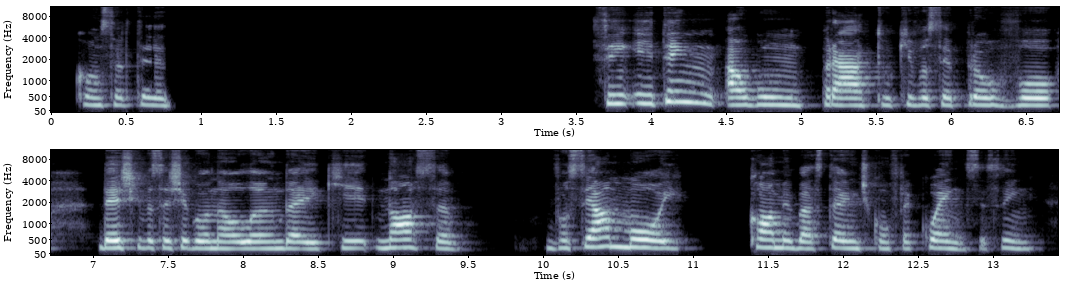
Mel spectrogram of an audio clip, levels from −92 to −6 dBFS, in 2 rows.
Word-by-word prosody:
Com 235 -3 -6
certeza. 225 -1 -6 2.8
Sim. 275 -2 -1
E 280 -1 0
tem 315 -3 +1
algum 230 0 +2
prato 225 0 +2
que 225 +2 -9
você 225 0 -4
provou 225 -1 +1 0.3
desde 235 0 +6
que 240 - -10
você 230 0 -2
chegou 225 -1 +1
na 215 -1 -1
Holanda 215 0 +1
e 205 0 0
que 225 +2 -6
nossa 240 -3 +2 0.5
você 230 +3 -5
amou 260 -3 +5
e 225 0 -9 0.4
come 245 -2 +2
bastante 220 0 -2
com 215 -2 -9
frequência 210 -1 -5
assim? 215 -4 -9
225 Hz, 120 wpm, -22 LUFS, 220-240 Hz, 2.8 s, desde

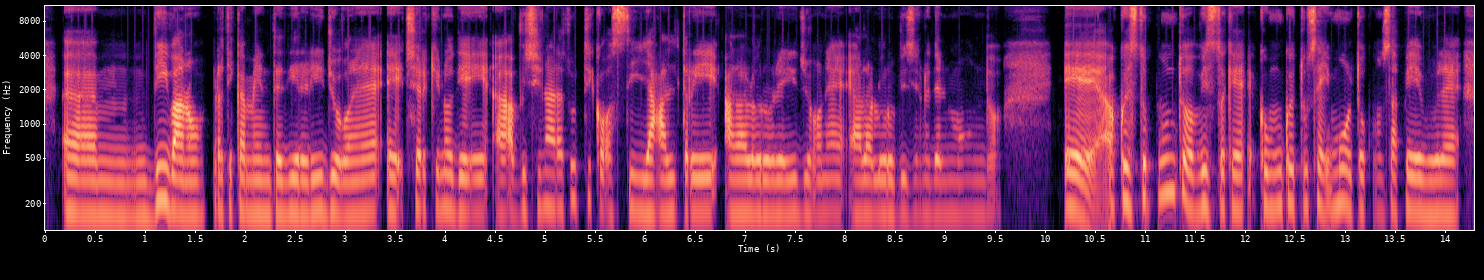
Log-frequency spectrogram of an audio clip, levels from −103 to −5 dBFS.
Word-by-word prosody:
uhm, 155 -2 -2
vivano 165 -5 +5
praticamente 160 -2 -3
di 165 +1 -1
religione, 160 0 -2
e 175 - -1
cerchino 180 0 -1
di 165 -1 -2
a-avvicinare 180 +2 +1
a - - -13
tutti 215 +4 -11
i - - -14
costi 175 -1 +5
gli 170 - -2
altri 165 +1 0
alla 165 0 +1
loro 160 0 0
religione, 160 +1 -6
e - - -6
alla 160 0 -1
loro 160 0 -3
visione 160 0 -8
del 160 0 -4
mondo. 160 0 -15 0.6
E, - - +5
a - - +2
questo 215 +2 +4
punto 235 -4 -1
visto 180 0 +3
che 175 -1 -3
comunque 190 +2 -3
tu 195 - -8
sei 185 -1 +3
molto 190 -2 -3
consapevole, 165 -2 -2
165 Hz, 145 wpm, -24 LUFS, 160-180 Hz, 0.6 s, vivano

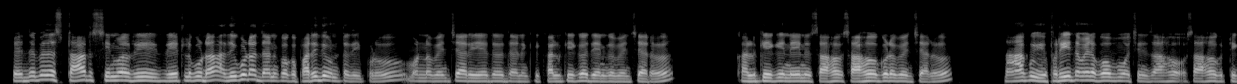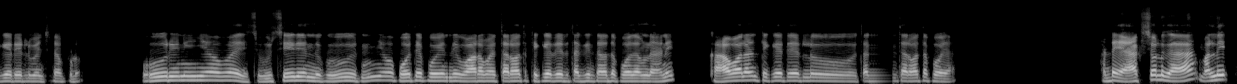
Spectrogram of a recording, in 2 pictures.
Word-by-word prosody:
పెద్ద, 160 +2 -1
పెద్ద 215 0 +2
star 190 +3 +2
cinema 185 0 +2
రే 180 - +3 0.2
రేట్లు 170 +2 +2
గూడా 185 -1 +3
అది 180 +2 +2
గూడా 230 0 +4
దానికొక 170 -3 -1
పరిధి 185 +6 +3
ఉంటది. 155 -3 -5
ఇప్పుడు 135 +1 -8 0.3
మొన్న 155 0 -5
బెంచారు 150 +2 -1
ఏదో 150 +1 -3
దానికి 135 -1 -7
'కల్కికో' 145 +4 0
దేనికో 140 -1 -1
బెంచారు. 130 0 -2 0.8
'కల్కికి' 155 +2 +1
నేను 155 0 +2
'సాహో 140 +3 +2
సాహోకి' 155 +3 +4
గూడా 160 -1 +3
బెంచారు, 130 0 -4 0.7
నాకు 175 +4 +2
విపరీతమైన 185 +6 +3
కోపమొచ్చింది 160 -5 -1
'సాహో,' 140 +1 -3
'సాహోకి' 140 0 -2
టికెట్ 150 +1 -1
రేట్లు 145 -1 -3
బెంచినప్పుడు. 130 -1 -8 0.8
ఓరి 190 +1 +3
నీయవ్వ 195 -1 +1 0.2
ఈ - - -5
సూసేదెందుకు, 155 +2 0 0.3
నీయవ 190 +2 -2
పోతే 165 +3 +2
పోయింది 165 -1 +2
వారం 155 +1 +3
అయిన 150 - -9
తర్వాత 160 +1 +2
టికెట్ 165 +2 +1
రేట్ 150 -2 +1
తగ్గిన 145 +1 -2
తర్వాత 150 +1 0
పోదాంలే 145 -1 +2
అని 180 +5 -1 0.5
కావాలని 180 +7 +4
టికెట్ 175 +1 -1
రేట్లు 165 -1 0 0.5
తగ్గిన 140 +1 -10
తర్వాత 155 +3 -1
పోయా. 130 -2 -2 1.5
అంటే, - - +2 0.2
యాక్చువల్‌గా 210 -8 +3 0.3
మళ్ళీ 200 +7 +4
155 Hz, 145 wpm, -23 LUFS, 145-175 Hz, 1.5 s, గూడా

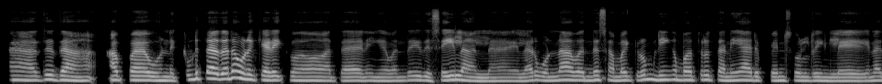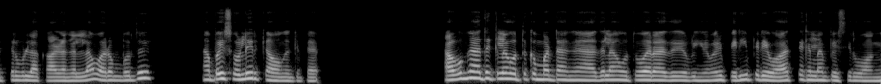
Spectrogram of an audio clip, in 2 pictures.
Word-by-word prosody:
ஆ - - 0 0.2
அதுதான். 195 -3 +1 0.3
அப்ப 205 0 -4 0.2
ஒண்ணு 180 -1 +1
குடுத்தா 255 +4 +2
தானே 255 +5 +4
ஒண்ணு 235 -4 +4
கிடைக்கும் 190 -2 +1 0.2
அத்தை. 175 +1 -5 0.2
நீங்க 170 -1 -3
வந்து 175 +3 -5
இத 185 - -1
செய்யலாம்ல, 185 -6 +1 0.2
எல்லாரும் 180 +4 -2
ஒண்ணா 200 +3 +1
வந்து 190 +2 0
சமைக்கிறோம். 190 +4 -1
நீங்க 215 +1 0
மாத்திரம் 205 0 -2
தனியா 190 +2 0
இருப்பேன்னு 180 -1 -4
சொல்கிறீங்களே. 170 -2 -1 0.2
ஏன்னா 180 +2 -2
திருவிழா 195 -2 -1
காலங்கள்லாம் 175 +6 0
வரும்போது 195 +5 0 0.6
நான் 220 -1 -2
போய் 260 0 +4
சொல்லியிருக்கேன், 235 -4 +2
அவுங்ககிட்ட. 165 -1 -4 1.4
அவுங்க 260 +7 +4
அதுக்கெல்லாம் 265 -1 +3
ஒத்துக்க 245 +1 -2
மாட்டாங்க. 210 -2 0 0.2
"அதெல்லாம் 205 +2 0
ஒத்து 200 +1 -4
வராது." 195 -2 +2
அப்படிங்கிற 180 0 -2
மாதிரி 195 0 -1
பெரிய, 205 +4 0
பெரிய 200 -2 +2
வார்த்தைகள்லாம் 195 +1 -1
பேசிருவாங்க. 170 -1 -3
190 Hz, 145 wpm, -23 LUFS, 180-210 Hz, 1.4 s, தானே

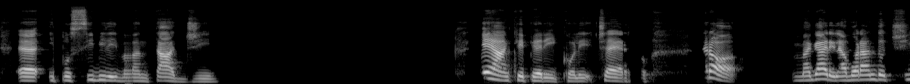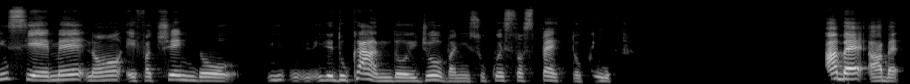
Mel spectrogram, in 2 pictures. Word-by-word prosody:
uhm, 180 0 +6
i 185 - -13
possibili 190 0 -4
vantaggi? 145 -5 -3 2.7
E 285 - +7
anche 195 -5 +6
i - - -1
pericoli, 155 -2 -3
certo. 160 -7 -3 0.5
Però, - - +2 0.6
magari, 200 +4 +2
lavorandoci 215 +3 -1
insieme, 220 -3 0
no, 195 +3 -4
e 170 - -8
facendo, 180 - -2 0.2
mhmm, 200 +1 -13 0.4
i 200 - -3
educando 195 - +1
i 155 0 -6
giovani 150 -6 -3
su 170 +3 -16
questo 185 -1 -8
aspetto, 175 -5 -5
quin 350 -2 -10 2.2
Ah, - - +8
beh! 380 -1 +8
Ah, - - 0
beh. - - -4
185 Hz, 95 wpm, -22 LUFS, 165-210 Hz, 2.7 s, Ah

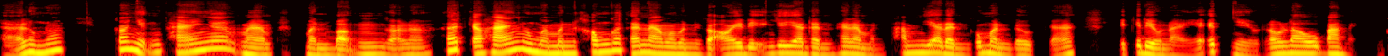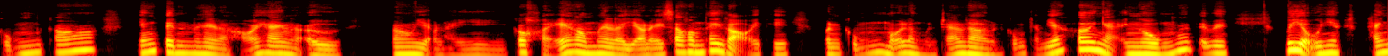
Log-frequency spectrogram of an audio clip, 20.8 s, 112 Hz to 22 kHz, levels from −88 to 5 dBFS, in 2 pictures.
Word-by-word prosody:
kể 105 +3 -6
luôn 160 0 +1
đó. 195 +3 +1 0.4
Có 220 - +2
những 170 -6 0
tháng 195 +5 +2
á 240 0 +1
mà 130 -3 +3 0.3
mình 115 -1 -3
bận, 130 +4 0
gọi 115 -2 -3
là, 125 +1 -5 0.2
hết 205 +2 +4
cả 145 - +6
tháng 190 +7 +8
luôn 195 -4 +2
mà 155 - +1
mình 150 0 0
không 170 +2 +1
có 200 - +2
thể 150 - +4
nào 155 -3 +4
mà 135 - 0
mình 130 -2 -3
gọi 130 +2 +2
điện 130 +1 -5
cho 155 - 0
gia 150 -1 +3
đình 125 -4 -3
hay 145 - 0
là 135 - +2
mình 115 -3 -10
thăm 155 0 -4
gia 160 0 +2
đình 125 -4 +2
của 140 - -5
mình 145 -5 -1
được 115 -1 -5
cả. 130 +6 -4 0.4
Thì - - -6
cái 155 - -1
điều 130 -5 +2
này 105 -2 -8
á, - - -5
ít 175 - 0
nhiều 105 -5 -8
lâu 130 +3 0
lâu 145 0 +2
ba 140 0 +5
mẹ 115 - -25 0.2
cũng 145 +9 -6
có 190 +5 +1 0.3
nhắn 165 +3 0
tin 155 -5 0
hay 140 -3 0
là 115 - -7
hỏi 140 - -5
han 145 -2 +1
là 120 - -7
"Ừ, 110 -2 -2 0.4
con 135 0 0
dạo 110 -2 -5
này 110 -1 -15
có 165 - +2
khỏe - - 0
hông 160 -3 +2
hay 145 - +3
là 120 - 0
dạo 115 0 +1
này 120 +1 -2
sao 165 +6 +2
hông 165 -1 +2
thấy 190 +2 +3
gọi?". 120 - +3
Thì 120 0 -6 0.3
mình 130 -1 -3
cũng 145 +8 -8
mỗi 135 +3 0
lần 145 -4 -2
mình 110 - -15
trả 120 - -4
lời 135 -4 +2
mình 110 -1 -12
cũng 125 +3 -14
cảm 120 -4 -20
giác 155 +4 +2
hơi 220 0 +7
ngại 160 -8 +1
ngùng 135 +2 +2
á, 205 - +3
tại 140 - -6
vì 150 0 0 0.4
ví 205 +1 +7
dụ 195 - +7
nha, 150 +3 +1 0.3
tháng 155 +3 +2
140 Hz, 275 wpm, -25 LUFS, 120-160 Hz, 0.4 s, tháng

